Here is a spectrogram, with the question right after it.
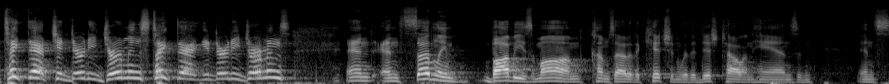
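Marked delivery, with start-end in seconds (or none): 0.0-2.9 put-on high, loud playful shout of a boy at war; kid's battle yell. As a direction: yell it like a ten-year-old ambushing toy soldiers. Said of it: "I'm yelling".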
